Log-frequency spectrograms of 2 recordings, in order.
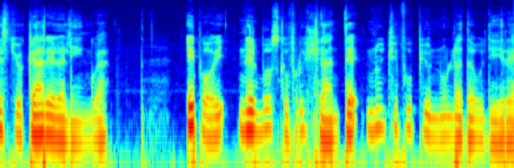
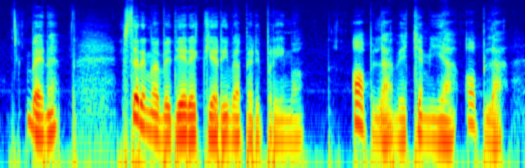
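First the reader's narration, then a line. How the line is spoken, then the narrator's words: Exclaiming. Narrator (Italian): esclamò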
